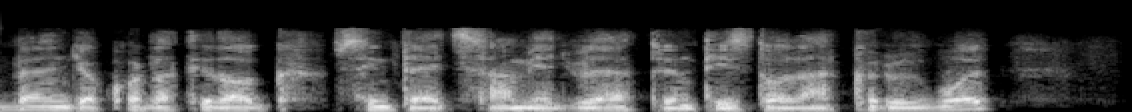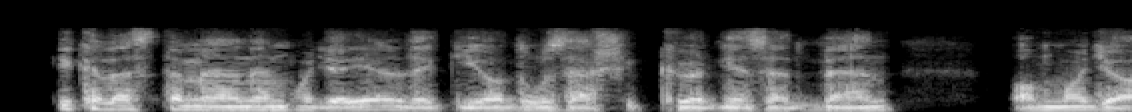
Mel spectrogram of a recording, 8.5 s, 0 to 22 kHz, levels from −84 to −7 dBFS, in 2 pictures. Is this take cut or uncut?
uncut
